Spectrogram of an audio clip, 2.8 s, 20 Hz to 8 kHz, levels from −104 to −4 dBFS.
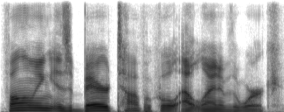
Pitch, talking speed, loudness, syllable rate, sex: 125 Hz, 190 wpm, -17 LUFS, 5.4 syllables/s, male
